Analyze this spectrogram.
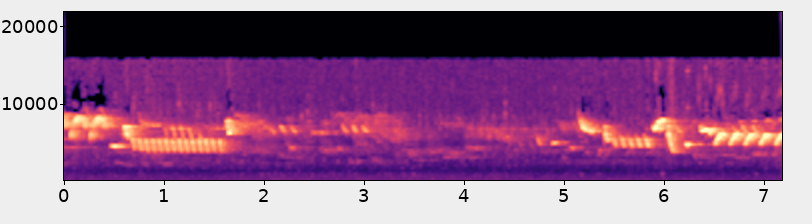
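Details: Yellowhammer singing outdoors: two bursts of rapid, evenly repeated high, thin notes, one early and one late, separated by a quieter gap, over a steady low rumble of background noise.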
